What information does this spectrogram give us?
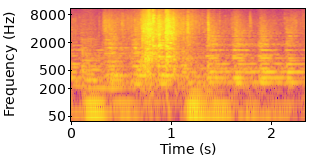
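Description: A restaurant trash bin is emptied into a dumpster, making a short burst of crunching, cracking clatter that lasts about two seconds with no voices.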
